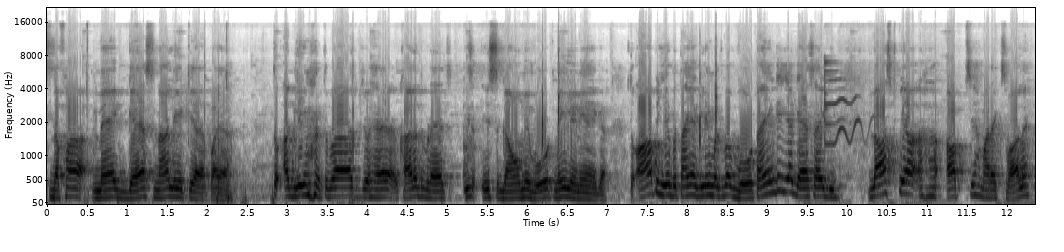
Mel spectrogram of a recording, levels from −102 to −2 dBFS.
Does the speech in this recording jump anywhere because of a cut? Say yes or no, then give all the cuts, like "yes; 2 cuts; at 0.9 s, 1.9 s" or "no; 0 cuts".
yes; 1 cut; at 10.1 s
